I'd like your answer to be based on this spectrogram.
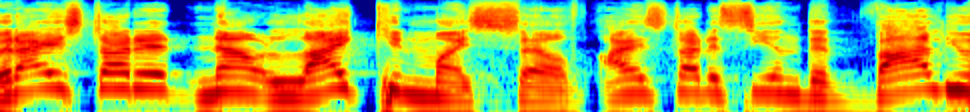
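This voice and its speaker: Lively intonation marks a man with a Spanish accent who speaks at a moderate pace and a high pitch. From Latin America. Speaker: motivational speaker. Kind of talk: motivational talk.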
